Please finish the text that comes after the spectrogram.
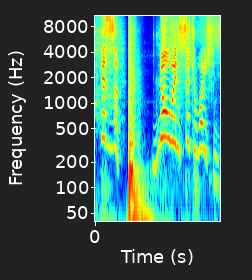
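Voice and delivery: real gamer meltdown; furious shouting. Real, not acted. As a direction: rage at the screen. Pet vanishes, raging gamer.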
